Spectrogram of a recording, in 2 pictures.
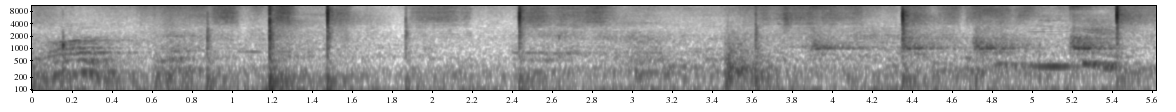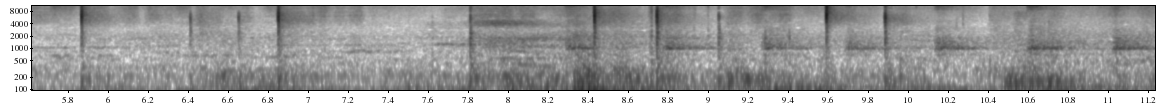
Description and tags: SonicSnap SASP AgataLitang
Field recordings from Santa Anna school (Barcelona) and its surroundings, made by the students of 5th and 6th grade.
